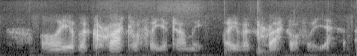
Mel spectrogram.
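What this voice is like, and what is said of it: Imitated Dublin accent. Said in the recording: “it's all Dublin accent”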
